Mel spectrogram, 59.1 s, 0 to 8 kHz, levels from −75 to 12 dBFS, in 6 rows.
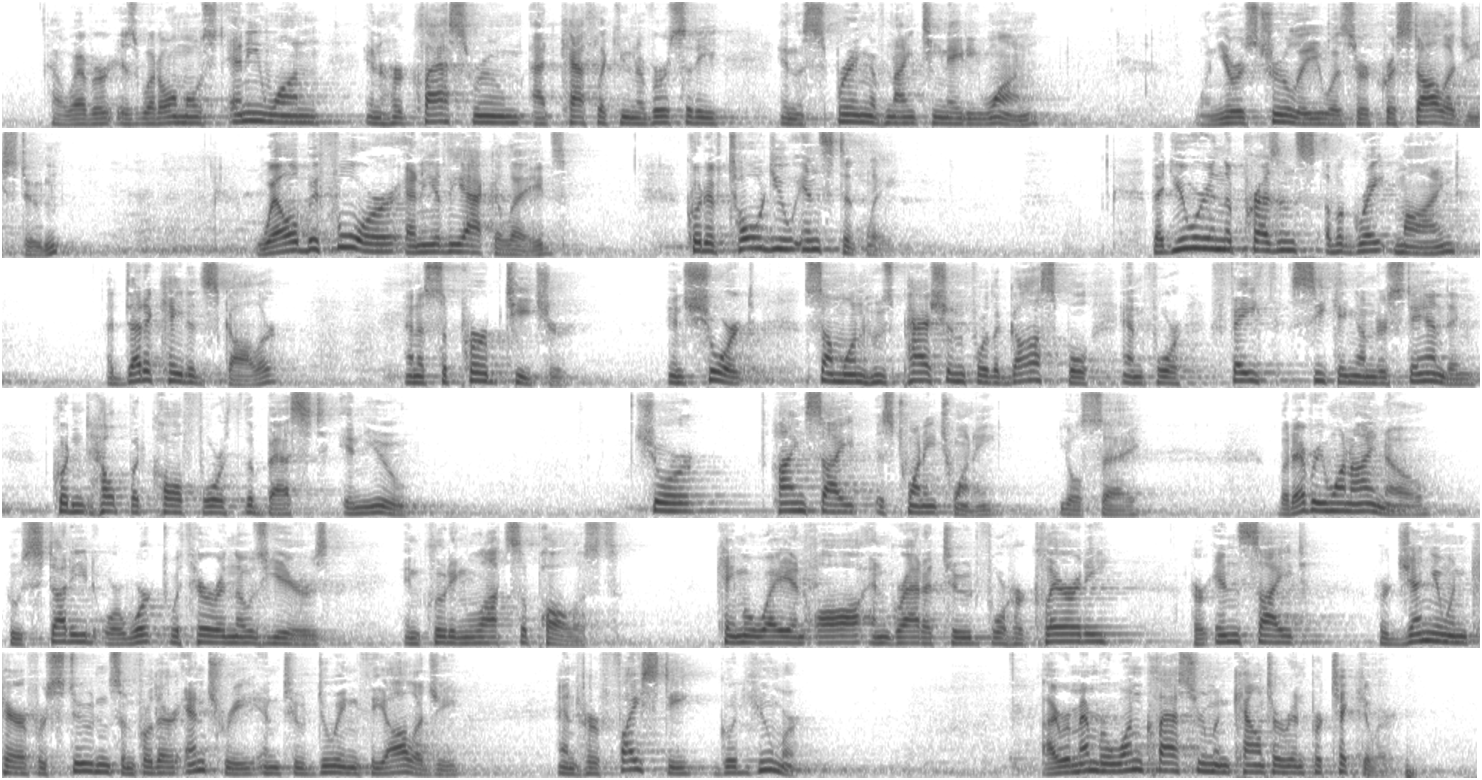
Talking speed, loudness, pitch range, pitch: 135 wpm, -19 LUFS, 130-175 Hz, 150 Hz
